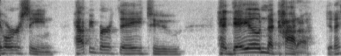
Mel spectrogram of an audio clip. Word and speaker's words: Hideo Nakata: in the j horror scene happy birthday to hideo nakata did i say it right i think so yeah hideo nakata so i don't know exactly how old he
